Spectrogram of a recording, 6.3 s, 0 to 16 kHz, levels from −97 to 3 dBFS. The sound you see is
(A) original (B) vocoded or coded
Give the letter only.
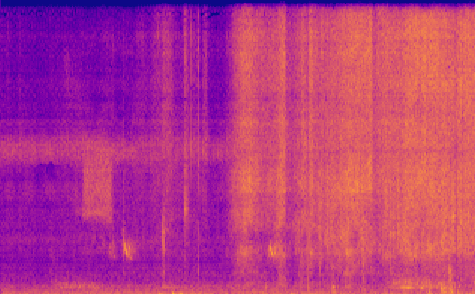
B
